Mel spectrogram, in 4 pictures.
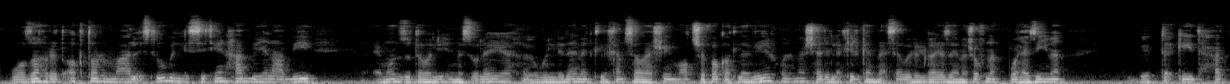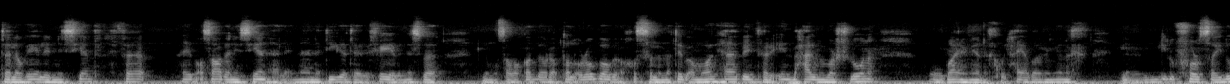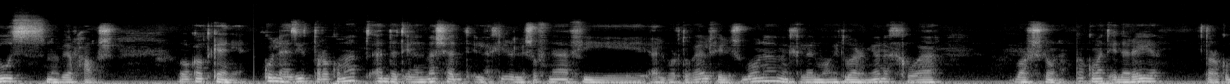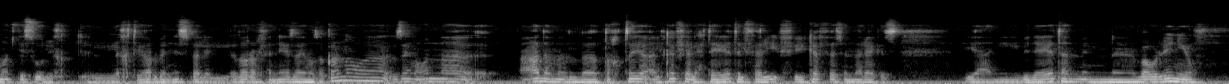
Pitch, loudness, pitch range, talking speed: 110 Hz, -22 LUFS, 105-120 Hz, 140 wpm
